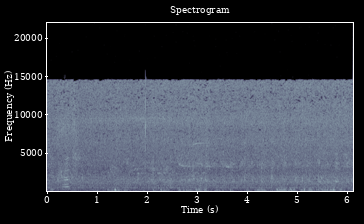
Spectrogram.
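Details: Honey bees emerging and swarming busily around their hive after a rain shower, a steady low hum of countless wings with frequent close fly-bys swelling and fading over a constant drone.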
